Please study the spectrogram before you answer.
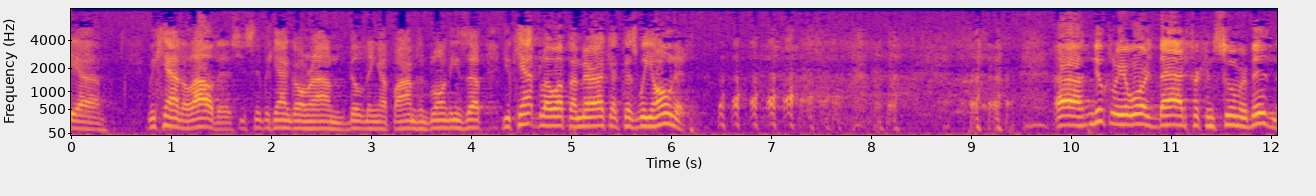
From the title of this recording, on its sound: Live at the Stone - 1987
